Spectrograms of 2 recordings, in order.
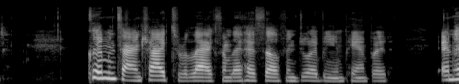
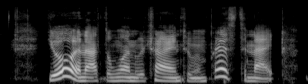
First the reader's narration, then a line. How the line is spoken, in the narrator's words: said with a dry laugh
